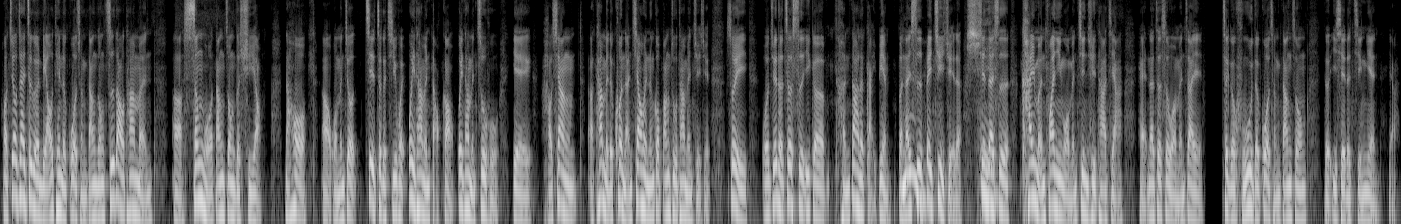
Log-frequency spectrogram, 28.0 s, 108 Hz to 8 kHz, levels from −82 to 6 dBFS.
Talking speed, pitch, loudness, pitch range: 260 characters per minute, 110 Hz, -16 LUFS, 100-140 Hz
